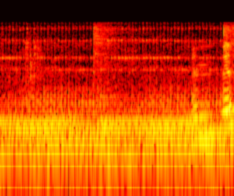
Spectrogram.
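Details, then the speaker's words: Wall suction unit switched on and tested before tracheostomy suctioning in a demonstration: loud steady motor-like rumbling hum with a rattling edge, the expected sound of working suction. "the sound we hope to hear that shows that it's workable going to go ahead and turn it off for right now"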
